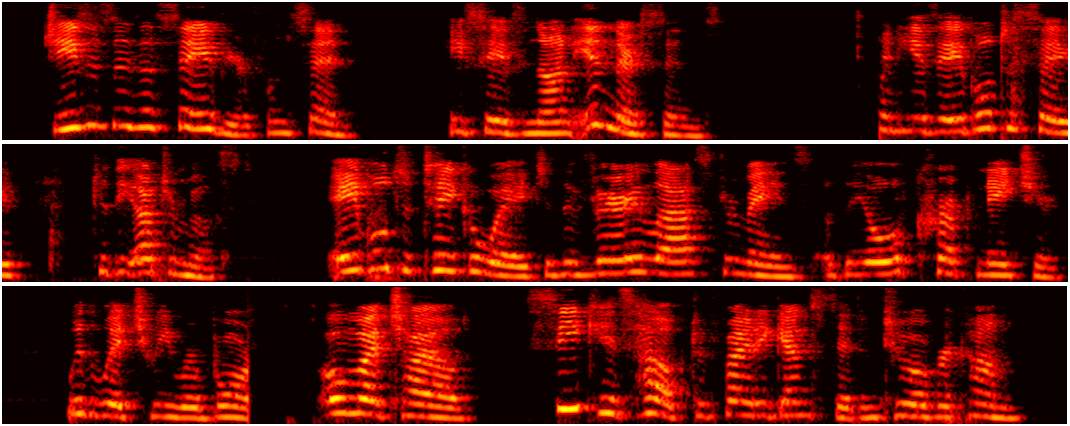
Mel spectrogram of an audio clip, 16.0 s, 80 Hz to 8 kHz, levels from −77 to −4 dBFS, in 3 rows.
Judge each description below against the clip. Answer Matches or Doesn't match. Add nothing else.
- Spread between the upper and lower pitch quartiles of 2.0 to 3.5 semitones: Doesn't match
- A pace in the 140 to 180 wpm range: Doesn't match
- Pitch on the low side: Doesn't match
